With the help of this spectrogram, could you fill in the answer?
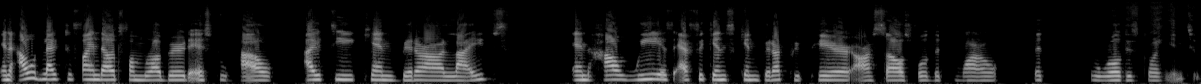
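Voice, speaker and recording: A woman speaks at a moderate pace with a Namibian accent, her pitch medium and her intonation flat and monotone. The sound is dry and close, with no echo. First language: Oshiwambo. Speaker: economist and business consultant. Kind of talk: interview.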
